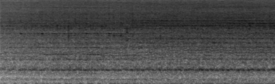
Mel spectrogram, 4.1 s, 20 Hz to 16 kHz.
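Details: 1988 Chevrolet Cheyenne OBS truck with LS 6.0 V8 swap and 80E transmission: steady high squeal over the running V8 as the serpentine belt rides on the back of a pulley and jumps off; cause unknown, smaller belt considered.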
